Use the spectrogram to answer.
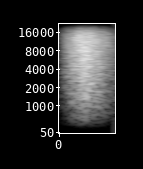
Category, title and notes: Instrument samples > Synths / Electronic
A shaker one-shot made in Surge XT, using FM synthesis.
fm, electronic, synthetic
